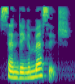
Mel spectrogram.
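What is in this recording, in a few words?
"sending a message", English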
